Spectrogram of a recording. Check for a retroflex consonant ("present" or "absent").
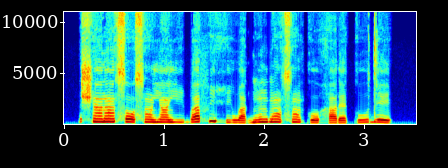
absent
